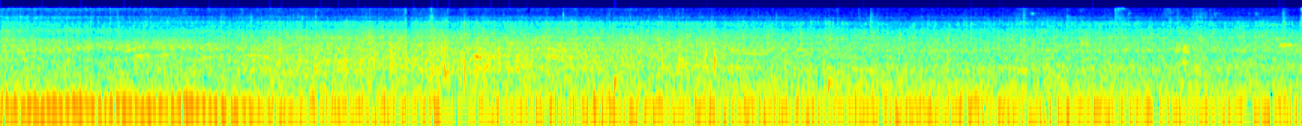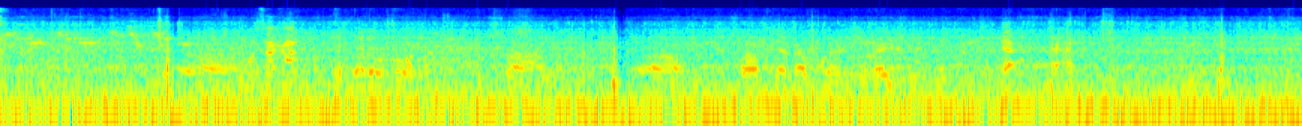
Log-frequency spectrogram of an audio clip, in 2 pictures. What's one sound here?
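A car engine idles close by.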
